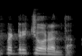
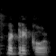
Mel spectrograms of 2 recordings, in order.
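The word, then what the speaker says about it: petrichor: Uh don't don't say Petria. Okay. You pronounce it as Petricco.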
